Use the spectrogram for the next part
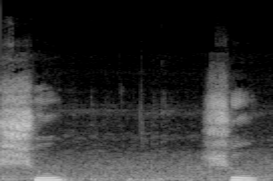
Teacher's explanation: শিন এবং ইয়ার ক্ষেত্রে অর্গানটা ব্যবহৃত হয়, মানে অঙ্গটা ব্যবহৃত হয় জিহবা, কিন্তু উপরের অংশে স্পর্শ করার প্রয়োজন হয় না, কিন্তু উচ্চারিত হয় মাঝখান থেকে।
